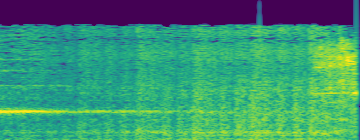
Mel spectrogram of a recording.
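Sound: passing train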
